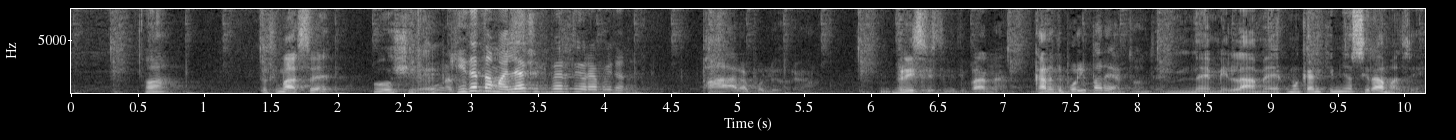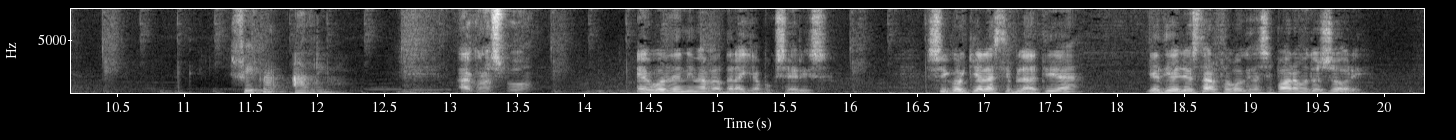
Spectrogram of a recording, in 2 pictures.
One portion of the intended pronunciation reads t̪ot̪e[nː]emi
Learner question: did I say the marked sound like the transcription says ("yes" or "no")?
no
